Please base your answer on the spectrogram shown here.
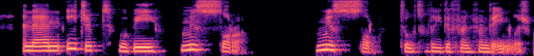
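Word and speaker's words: مصر: And then that's, of course, London, but a bit different in the Arabic pronunciation. So we say London. Yeah. And then Egypt will be Misr.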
